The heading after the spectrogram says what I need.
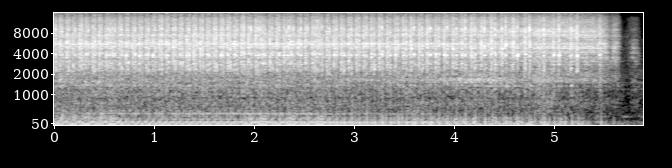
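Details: Old Chevy six flatbed truck "Fred", after finding a pinhole in the fuel line between tank and fuel pump, ethanol gas: low loping idle, uneven beat about three to four pulses a second, then dies; rough idle, carburetor not idling well.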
